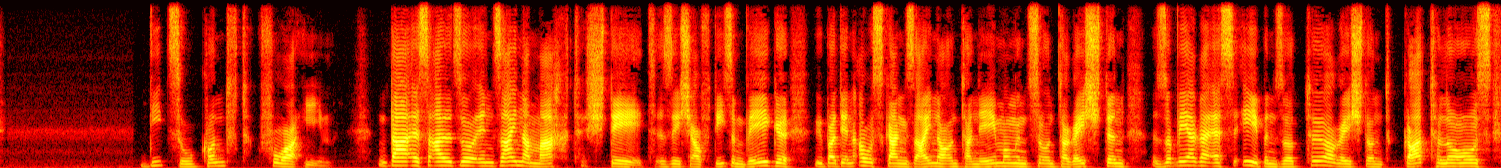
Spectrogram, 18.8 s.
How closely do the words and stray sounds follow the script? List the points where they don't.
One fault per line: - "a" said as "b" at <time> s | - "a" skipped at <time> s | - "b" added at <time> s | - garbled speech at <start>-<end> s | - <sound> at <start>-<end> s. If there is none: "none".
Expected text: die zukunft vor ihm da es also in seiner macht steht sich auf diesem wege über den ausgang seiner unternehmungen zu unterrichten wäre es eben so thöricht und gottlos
- "so" added at 14.4 s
